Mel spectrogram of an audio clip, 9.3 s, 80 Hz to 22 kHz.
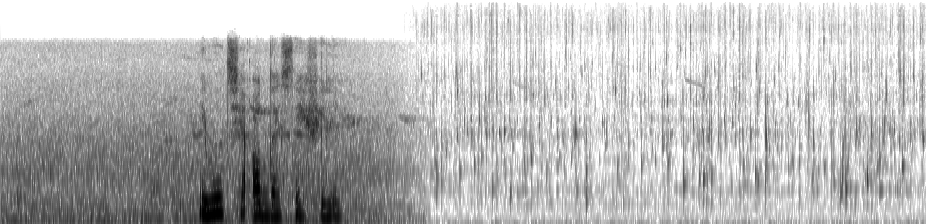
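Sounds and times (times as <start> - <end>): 
speech: 2.0 - 3.6
river flowing calmly with soft bubbling and trickling: 4.2 - 9.2.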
